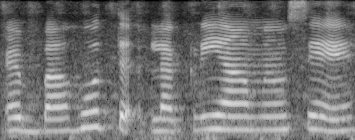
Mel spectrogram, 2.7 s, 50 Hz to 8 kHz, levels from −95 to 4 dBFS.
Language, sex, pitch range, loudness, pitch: Hindi, female, 250-285 Hz, -15 LUFS, 275 Hz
